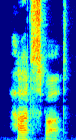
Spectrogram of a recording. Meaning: A location which has a higher temperature or amount of radiation than surrounding areas
- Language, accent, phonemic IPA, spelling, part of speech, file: English, General American, /ˈhɑtˌspɑt/, hot spot, noun, En-us-hot spot.oga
